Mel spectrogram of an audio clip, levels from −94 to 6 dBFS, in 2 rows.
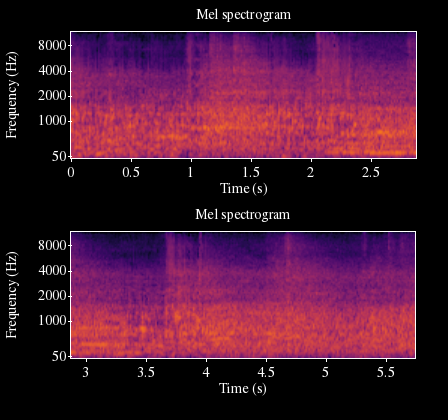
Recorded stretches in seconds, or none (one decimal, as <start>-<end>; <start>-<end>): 1.1-1.6; 2.4-3.3; 4.0-5.7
